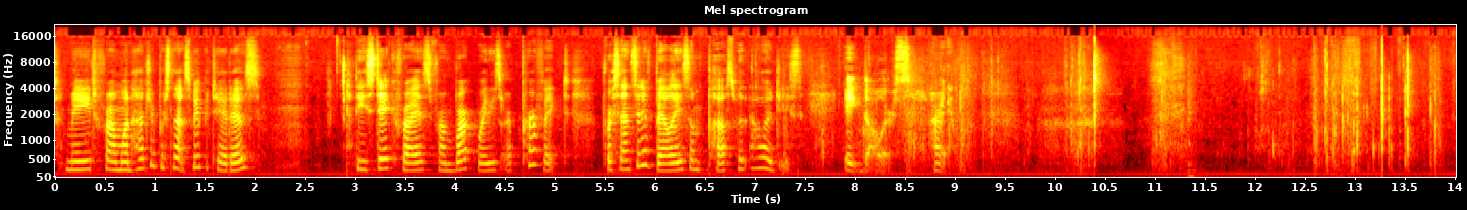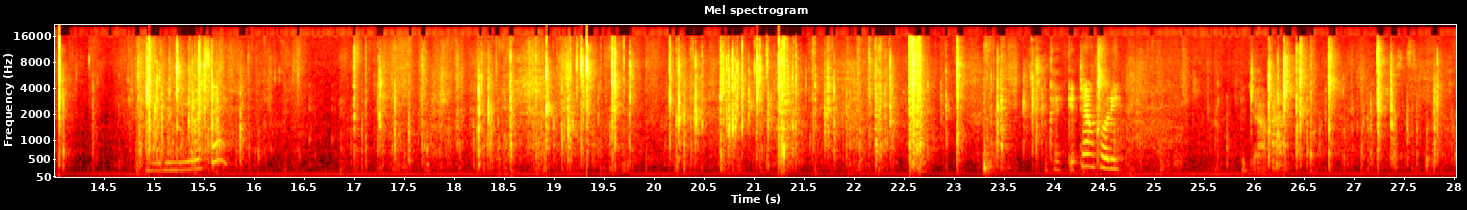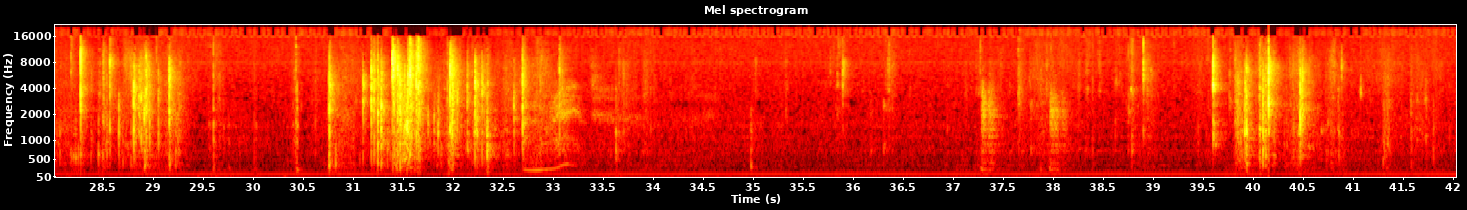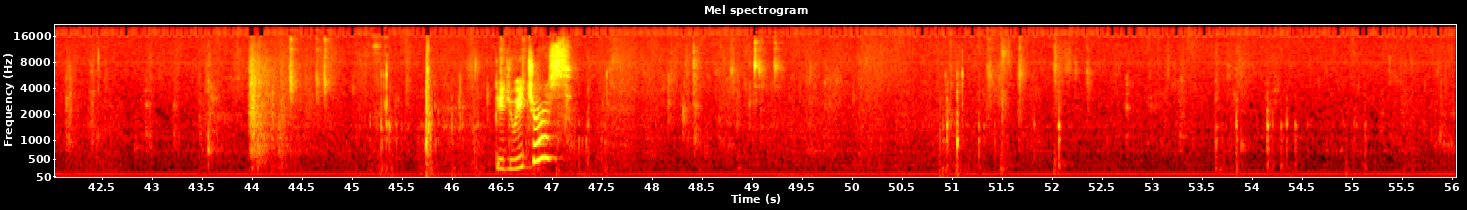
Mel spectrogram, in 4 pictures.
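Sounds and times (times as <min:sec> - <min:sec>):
plastic packaging crinkling: 0:06.6 - 0:34.1, 0:37.1 - 0:56.0
dog crunching on a hard chew: 0:08.9 - 0:32.8, 0:35.0 - 0:46.4, 0:47.3 - 0:56.0.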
